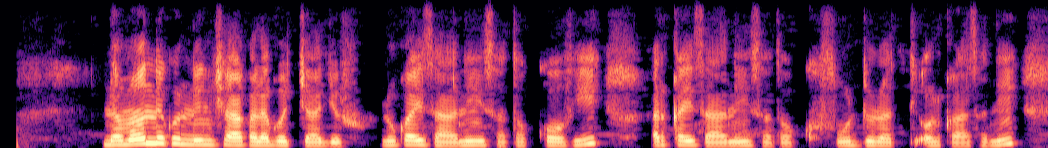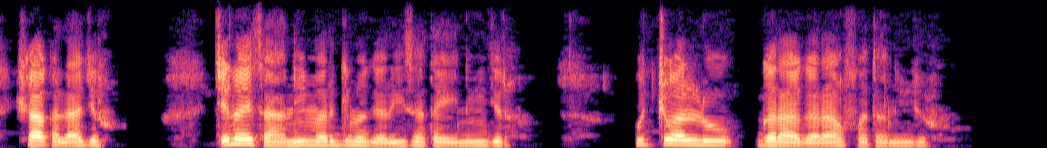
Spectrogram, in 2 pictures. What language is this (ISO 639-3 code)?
orm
